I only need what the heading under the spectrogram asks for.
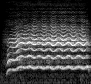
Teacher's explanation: there's nothing in my nose. So that's oral twang.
